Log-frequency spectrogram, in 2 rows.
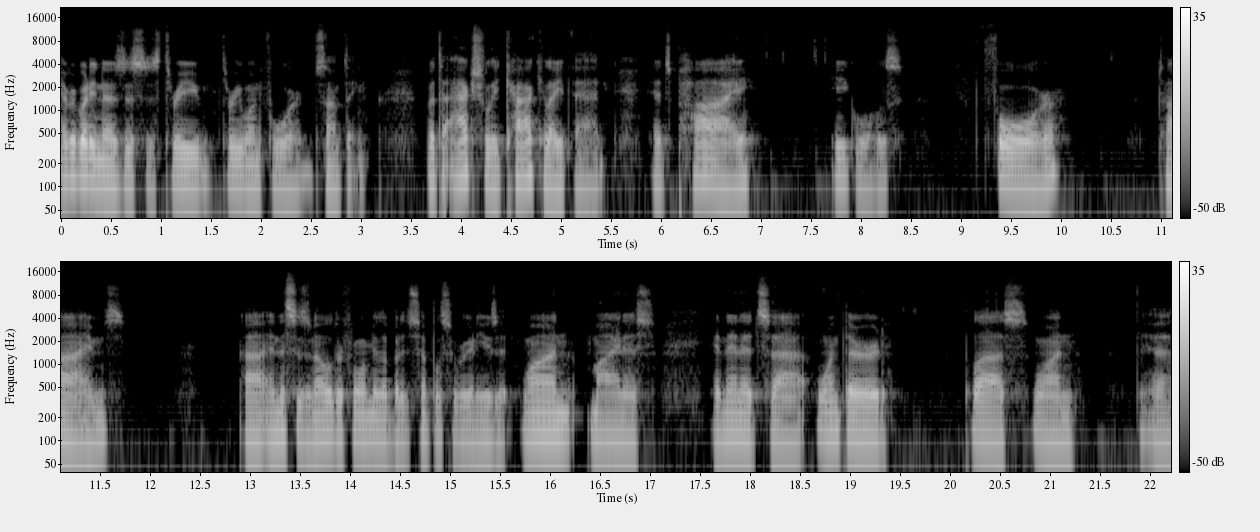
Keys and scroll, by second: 0.0-1.2 typing, 3.6-7.5 typing, 9.1-9.9 typing, 12.2 typing, 14.6-16.3 typing, 18.1-22.0 typing.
